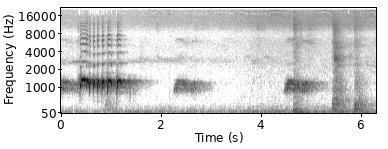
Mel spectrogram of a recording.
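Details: Zebra dove, a local Indonesian perkutut, giving one short burst of quick, pulsed coos, followed by fainter, smeared tonal notes and a few low thumps and knocks.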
